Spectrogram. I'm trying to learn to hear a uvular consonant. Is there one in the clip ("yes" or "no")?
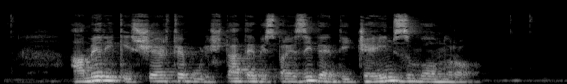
no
